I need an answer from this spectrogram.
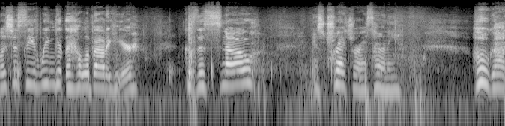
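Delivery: breathless, puffing between words. Speaker trying to get out through treacherous snow, out of breath. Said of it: "I'm out of breath".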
